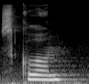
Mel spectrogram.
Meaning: case
- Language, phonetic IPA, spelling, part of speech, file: Belarusian, [skɫon], склон, noun, Be-склон.ogg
